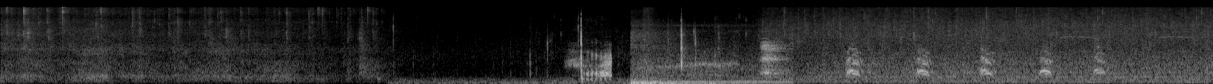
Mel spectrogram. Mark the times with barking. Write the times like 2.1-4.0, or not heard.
5.7-11.1.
